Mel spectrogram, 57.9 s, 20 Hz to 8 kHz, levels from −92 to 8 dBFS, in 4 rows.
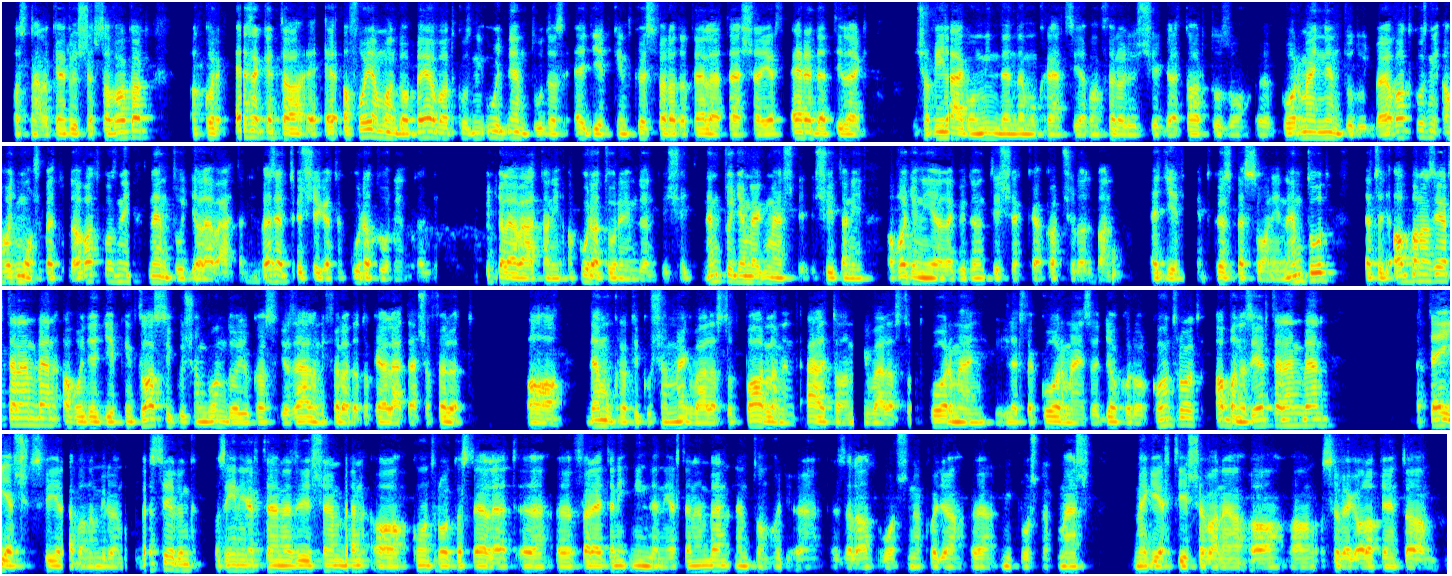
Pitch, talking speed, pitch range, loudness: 105 Hz, 125 wpm, 95-115 Hz, -23 LUFS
